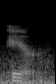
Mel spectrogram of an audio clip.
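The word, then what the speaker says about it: AIRE: air starts with this thing with a very mysterious name. Air like air that like that we breathe air.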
